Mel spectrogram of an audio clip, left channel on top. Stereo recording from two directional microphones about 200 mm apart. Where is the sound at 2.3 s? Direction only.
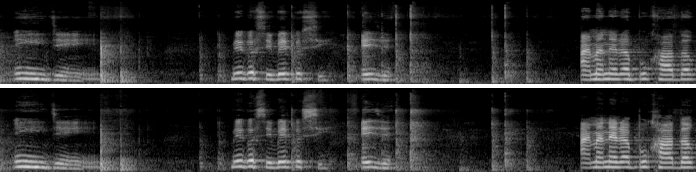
10° right (ahead or behind).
